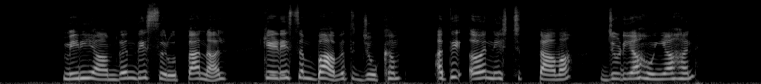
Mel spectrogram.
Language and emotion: Punjabi, fearful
